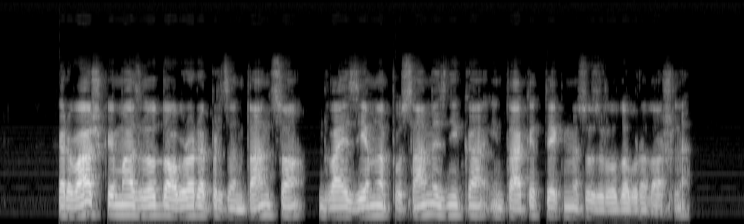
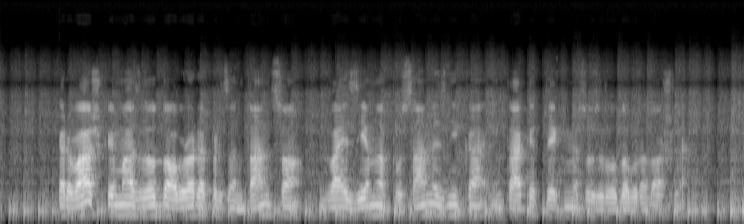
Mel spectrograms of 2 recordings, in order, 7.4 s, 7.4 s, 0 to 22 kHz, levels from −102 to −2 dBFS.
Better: first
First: none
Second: background sound (Snare drum); 15 dB below the speech

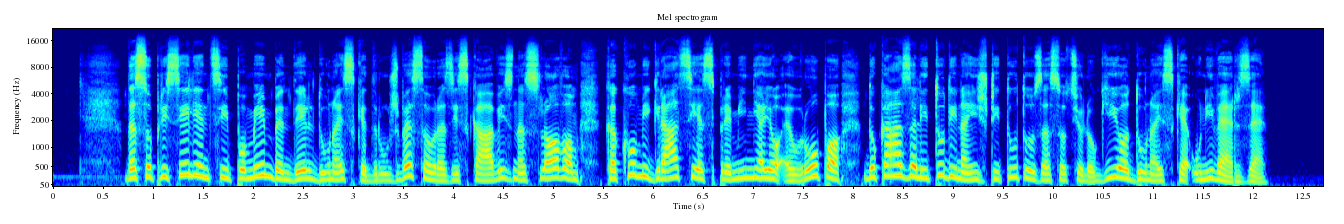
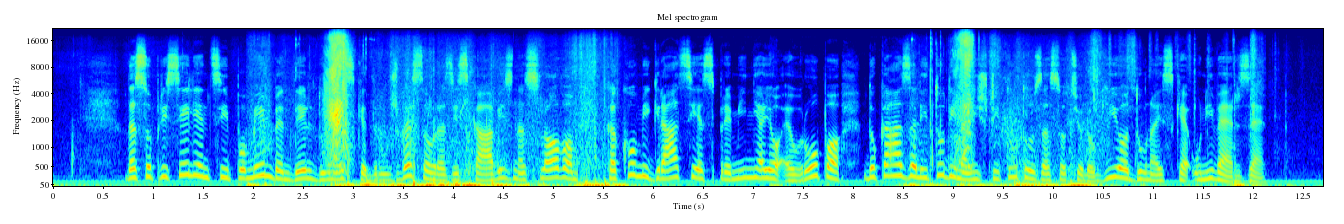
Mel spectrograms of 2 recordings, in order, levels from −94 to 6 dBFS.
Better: first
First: none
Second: background sound (Zipper (clothing)); 2 dB above the speech

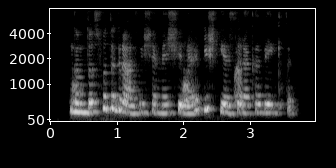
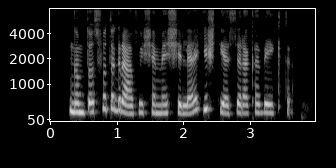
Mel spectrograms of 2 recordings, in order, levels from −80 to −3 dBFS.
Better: second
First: noise reduction (neural mask model DeepFilterNet 3)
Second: none

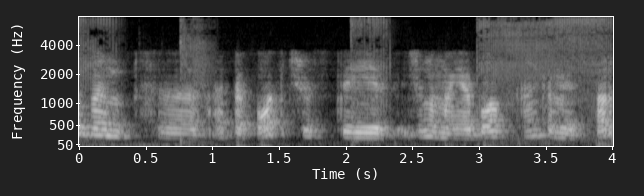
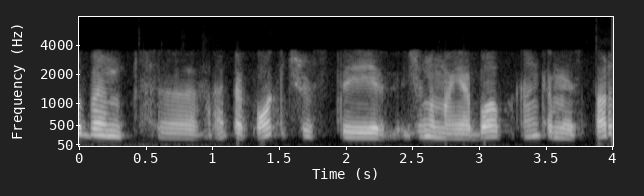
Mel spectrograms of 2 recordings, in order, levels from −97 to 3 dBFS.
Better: second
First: background sound (Fart); 18 dB below the speech // room echo; dies away in 0.2 s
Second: none

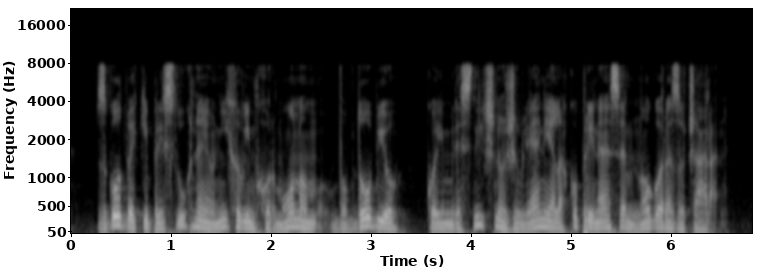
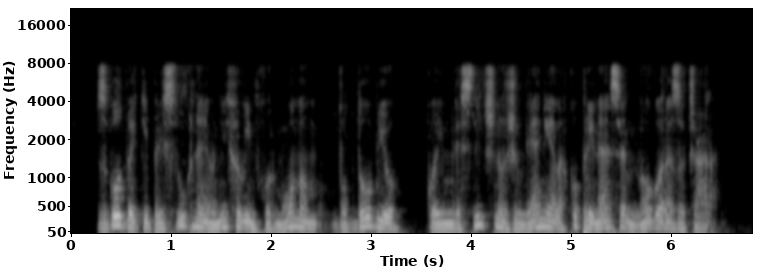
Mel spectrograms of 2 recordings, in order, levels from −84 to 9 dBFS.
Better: first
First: none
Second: noise reduction (neural mask model DeepFilterNet 3)

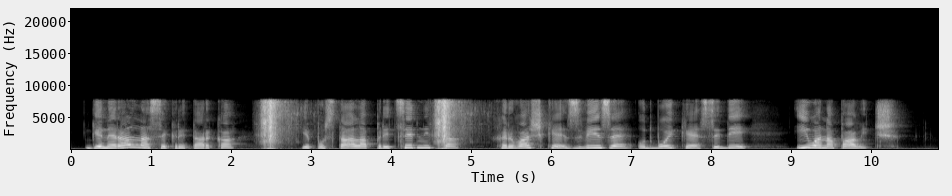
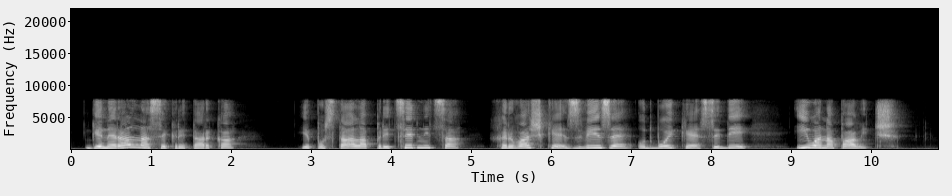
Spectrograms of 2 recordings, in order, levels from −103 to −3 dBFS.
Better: second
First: background sound (Glass); 2 dB above the speech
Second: none

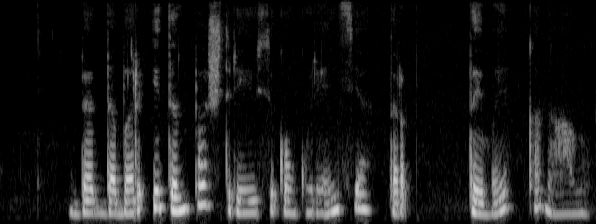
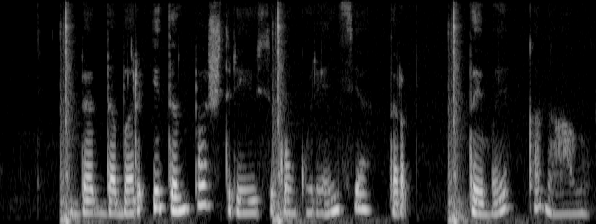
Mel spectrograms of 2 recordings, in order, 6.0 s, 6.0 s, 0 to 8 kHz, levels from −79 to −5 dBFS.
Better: first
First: none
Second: background sound (Slam); 10 dB below the speech

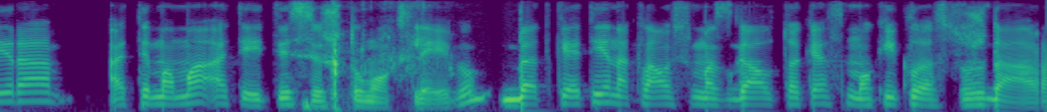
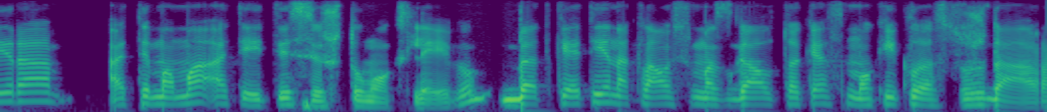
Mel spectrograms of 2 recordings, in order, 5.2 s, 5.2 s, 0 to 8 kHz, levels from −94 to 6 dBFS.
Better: second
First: background sound (Splash, splatter); 5 dB below the speech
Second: none

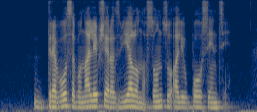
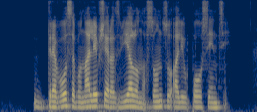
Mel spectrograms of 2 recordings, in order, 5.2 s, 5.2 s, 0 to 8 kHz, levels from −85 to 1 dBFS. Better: first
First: none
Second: noise reduction (neural mask model DeepFilterNet 3)

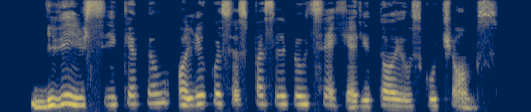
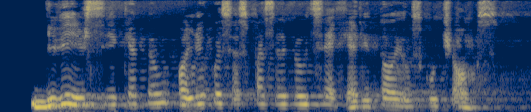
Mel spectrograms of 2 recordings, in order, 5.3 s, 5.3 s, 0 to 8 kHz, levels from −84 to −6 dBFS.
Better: first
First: none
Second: room echo; dies away in 1.1 s

